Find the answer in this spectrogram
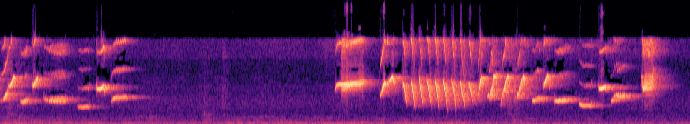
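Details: Black-breasted oriental magpie-robin song for training caged birds; scattered bright whistled notes, a pause, then a fast rattling trill of repeated buzzy notes ending in clear rising and falling whistles.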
